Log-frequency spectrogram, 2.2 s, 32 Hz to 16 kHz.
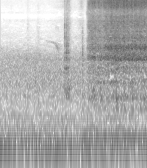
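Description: DeWalt 20V cordless impact tool spinning a 10 mm socket on an extension to run down an engine valve cover bolt. It starts about a second in and then runs steadily.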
